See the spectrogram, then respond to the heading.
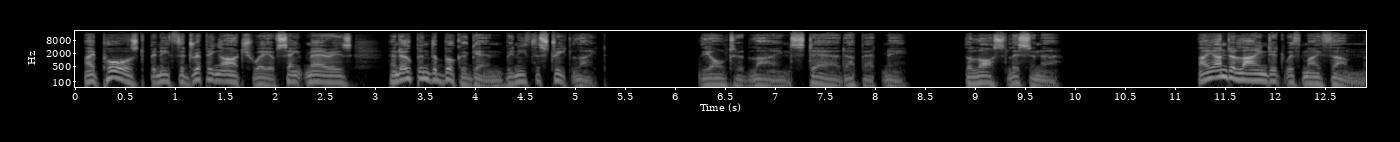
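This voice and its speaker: Male narrator for detective audio drama: extremely deep, varied intonation, literary and reflective, measured delivery. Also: no room sound, clean studio sound.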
